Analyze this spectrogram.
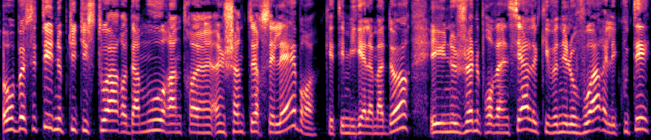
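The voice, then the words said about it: Southern French Midi accent. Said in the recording (French): “c'était vous avec l'accent ... Vous n'avez jamais combattu votre accent? ... Puis c'est revenu ... Je suis dans le Midi, alors on parle tous avec l'accent.”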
